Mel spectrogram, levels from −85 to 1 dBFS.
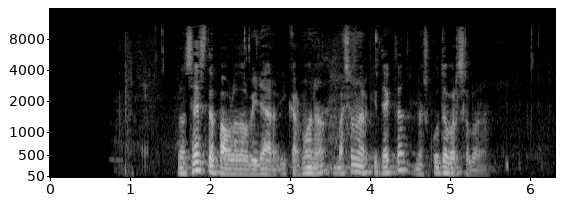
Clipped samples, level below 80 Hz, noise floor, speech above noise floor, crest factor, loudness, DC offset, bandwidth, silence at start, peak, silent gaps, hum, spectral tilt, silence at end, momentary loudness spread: under 0.1%; -60 dBFS; -60 dBFS; 34 dB; 22 dB; -27 LUFS; under 0.1%; 11.5 kHz; 0.95 s; -6 dBFS; none; none; -5.5 dB/octave; 0.6 s; 11 LU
